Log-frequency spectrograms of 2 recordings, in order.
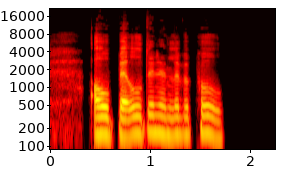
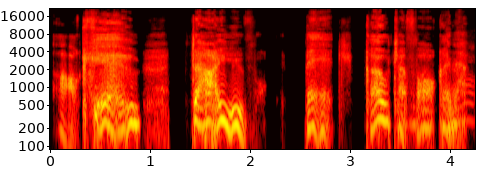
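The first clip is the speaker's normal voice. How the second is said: drawn-out mock rant, held back in level; retold angry shouting; 4 semitones higher, slower than usual. Imitating the man shouting at her in the street, angry. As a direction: imitate a ranting man without full volume. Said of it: "this guy's shouting at me".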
